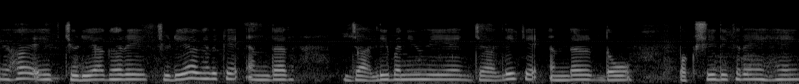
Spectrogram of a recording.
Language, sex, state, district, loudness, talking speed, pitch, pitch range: Hindi, female, Bihar, Darbhanga, -34 LUFS, 155 wpm, 225 Hz, 210-230 Hz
